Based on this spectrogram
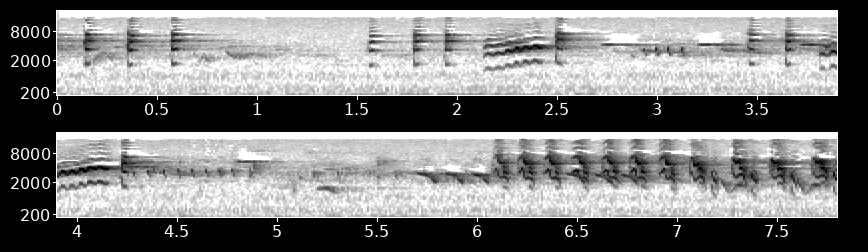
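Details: Icterine warbler at Fysingen reserve north of Stockholm, Sweden, singing a fast, varied medley of high repeated notes, sweet whistles and harsh chattering phrases, weaving in imitations of other birds; low background hum.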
